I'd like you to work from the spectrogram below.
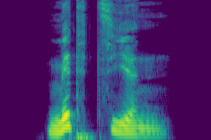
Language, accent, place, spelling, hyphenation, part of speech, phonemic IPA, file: German, Germany, Berlin, mitziehen, mit‧zie‧hen, verb, /ˈmɪtˌt͡siːən/, De-mitziehen.ogg
- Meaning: 1. to keep pace, keep up 2. to tag along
